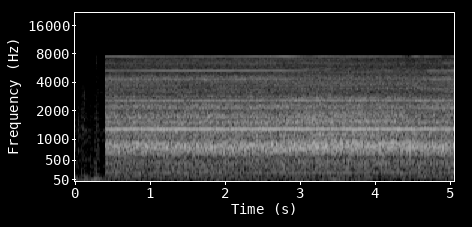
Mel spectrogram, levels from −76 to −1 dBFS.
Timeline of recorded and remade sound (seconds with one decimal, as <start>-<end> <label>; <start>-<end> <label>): 0.0-5.1 recorded

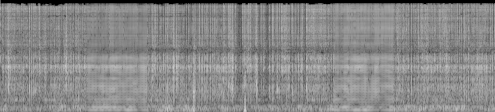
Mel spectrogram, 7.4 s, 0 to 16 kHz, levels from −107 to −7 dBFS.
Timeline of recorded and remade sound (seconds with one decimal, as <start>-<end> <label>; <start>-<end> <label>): 0.0-1.3 recorded; 1.3-2.2 remade; 2.2-5.0 recorded; 5.0-5.9 remade; 5.9-7.4 recorded

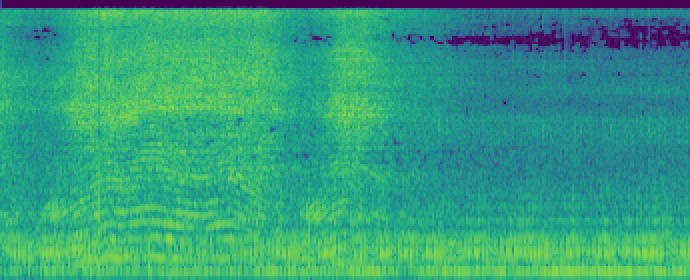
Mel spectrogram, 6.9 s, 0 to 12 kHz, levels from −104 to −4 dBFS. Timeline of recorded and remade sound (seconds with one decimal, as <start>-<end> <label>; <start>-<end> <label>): 0.0-6.9 recorded

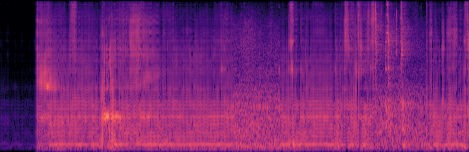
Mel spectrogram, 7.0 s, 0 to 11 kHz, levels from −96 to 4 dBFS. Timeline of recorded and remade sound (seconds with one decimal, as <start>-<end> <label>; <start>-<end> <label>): 0.0-3.5 remade; 3.5-4.2 recorded; 4.2-5.6 remade; 5.6-6.4 recorded; 6.4-7.0 remade

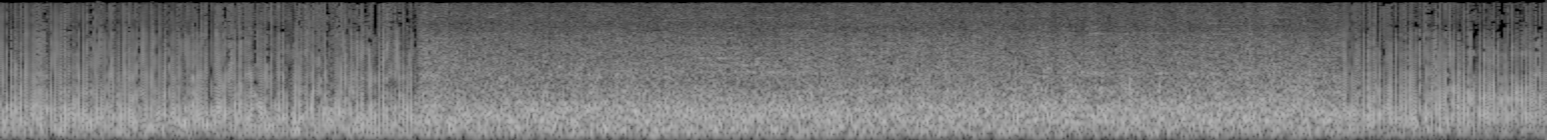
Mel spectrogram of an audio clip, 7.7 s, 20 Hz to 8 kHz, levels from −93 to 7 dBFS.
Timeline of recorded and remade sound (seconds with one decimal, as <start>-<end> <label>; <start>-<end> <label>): 0.0-2.1 remade; 2.1-6.7 recorded; 6.7-7.7 remade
